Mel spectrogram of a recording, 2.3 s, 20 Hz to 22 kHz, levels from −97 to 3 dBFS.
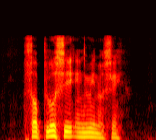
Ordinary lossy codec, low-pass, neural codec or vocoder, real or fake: none; none; codec, 16 kHz, 4 kbps, FunCodec, trained on LibriTTS, 50 frames a second; fake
